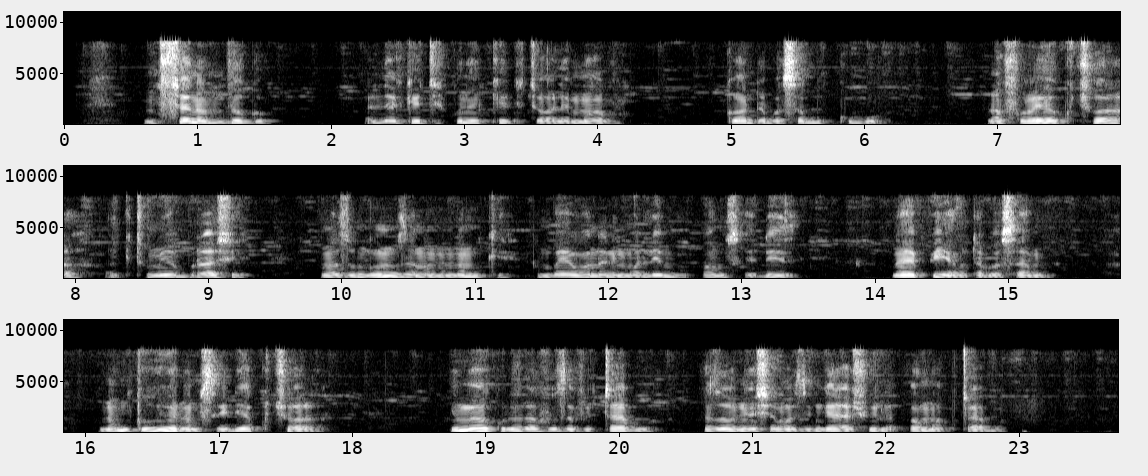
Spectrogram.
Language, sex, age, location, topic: Swahili, male, 18-24, Nairobi, education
